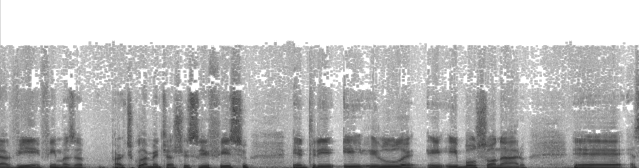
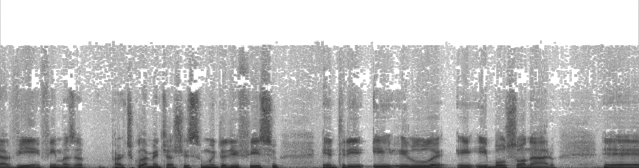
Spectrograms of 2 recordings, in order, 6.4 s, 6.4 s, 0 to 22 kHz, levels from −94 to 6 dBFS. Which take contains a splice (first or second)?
first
